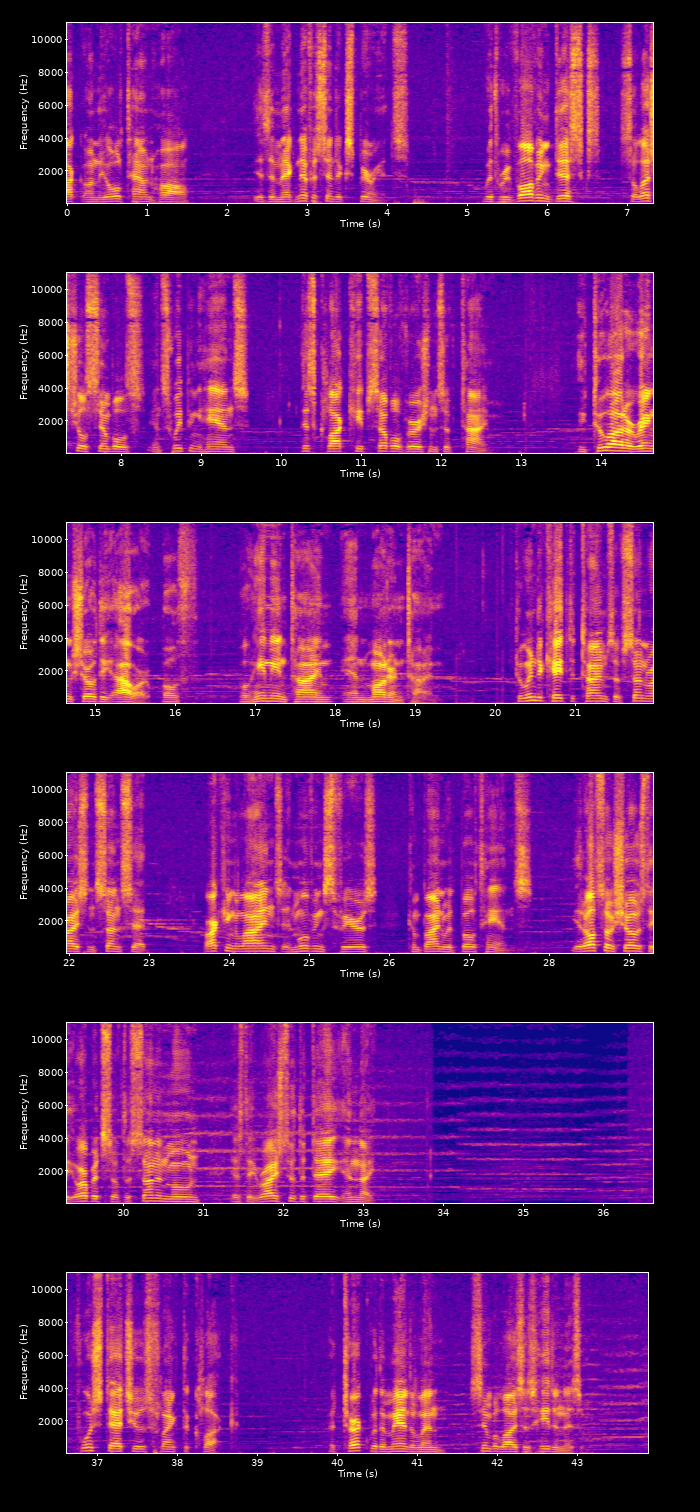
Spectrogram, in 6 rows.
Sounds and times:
Speech: 0.0 - 1.6, 2.4 - 4.4, 5.3 - 9.6, 10.3 - 12.7, 13.8 - 19.4, 20.3 - 23.0, 23.8 - 27.8, 28.4 - 33.2, 36.8 - 38.8, 40.0 - 43.2
Music: 0.0 - 43.8.

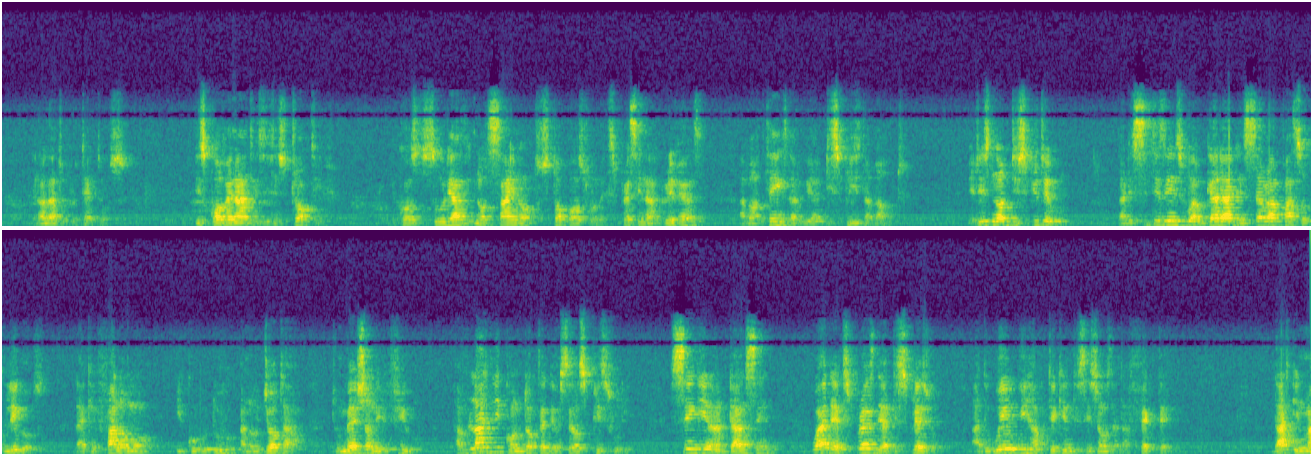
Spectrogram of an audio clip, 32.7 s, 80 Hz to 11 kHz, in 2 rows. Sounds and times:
Narration, monologue: 0.0 - 32.7
Male speech, man speaking: 0.4 - 1.7, 2.4 - 4.2, 4.9 - 11.4, 12.1 - 13.4, 14.0 - 31.1, 32.3 - 32.7.

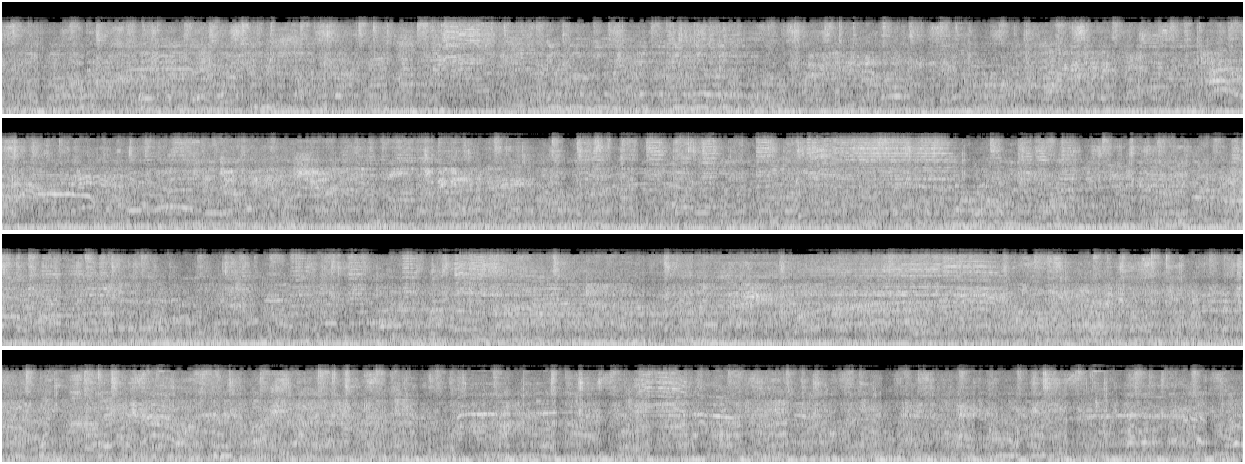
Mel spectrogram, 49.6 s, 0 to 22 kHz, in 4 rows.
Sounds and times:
Music: 0.0 - 49.6
Speech: 0.0 - 49.6.

